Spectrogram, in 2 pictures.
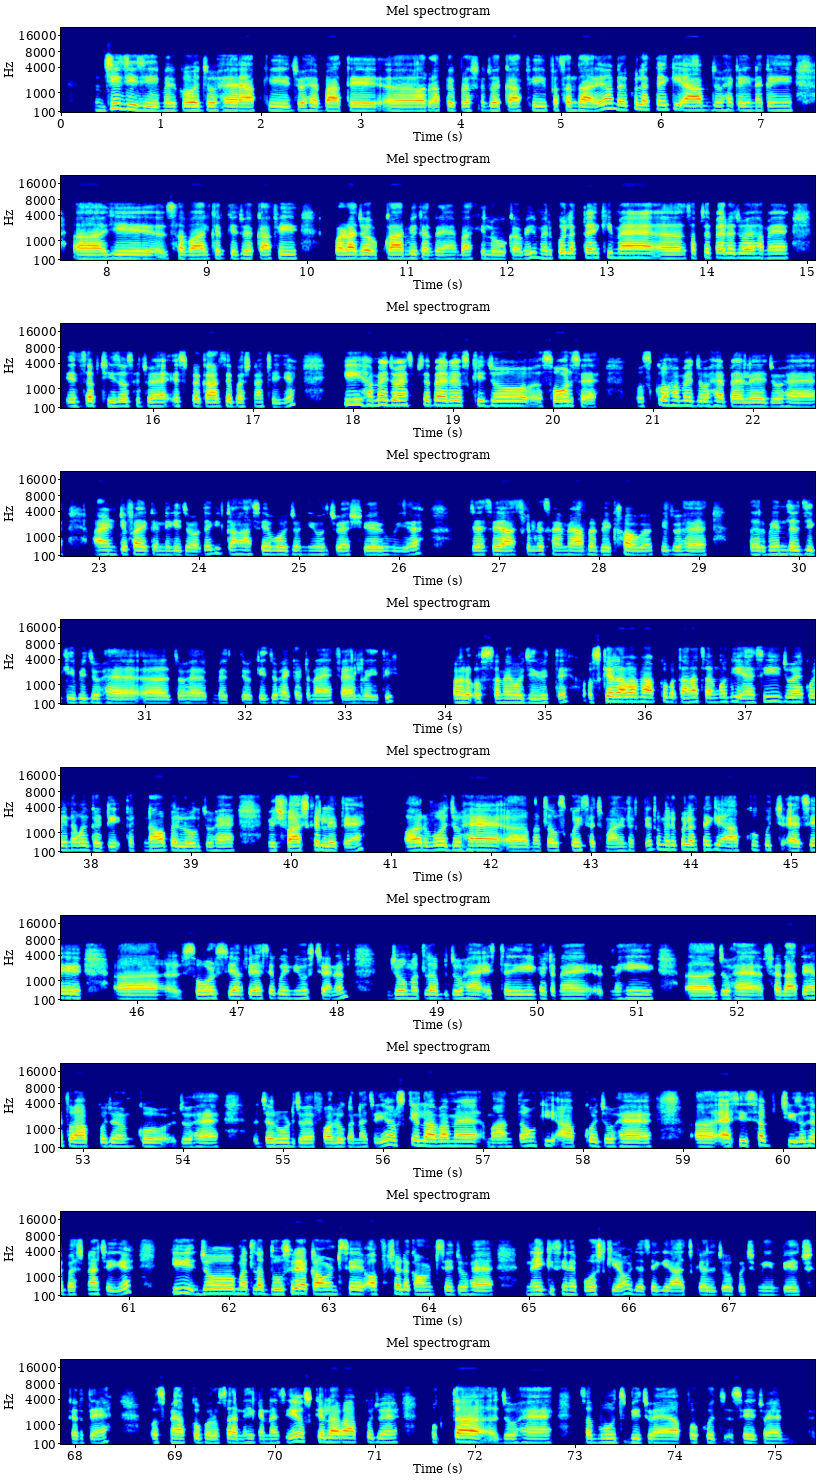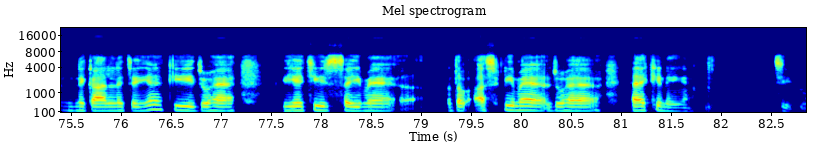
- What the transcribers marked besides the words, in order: in English: "सोर्स"; in English: "आइडेंटिफ़ाइ"; in English: "न्यूज़"; in English: "शेयर"; other background noise; in English: "सोर्स"; in English: "न्यूज़"; in English: "अकाउंट"; in English: "ऑफ़िशियल अकाउंट"
- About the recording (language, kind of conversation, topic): Hindi, podcast, ऑनलाइन और सोशल मीडिया पर भरोसा कैसे परखा जाए?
